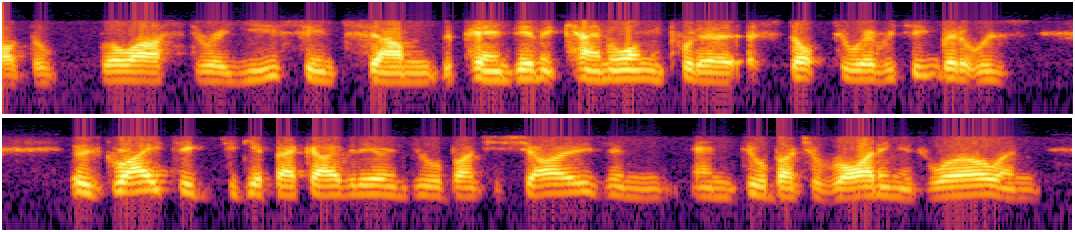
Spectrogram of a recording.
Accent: Australia; I can remember, you know, growing up on the Northwest Coast and tuning into the ARIA Awards every year

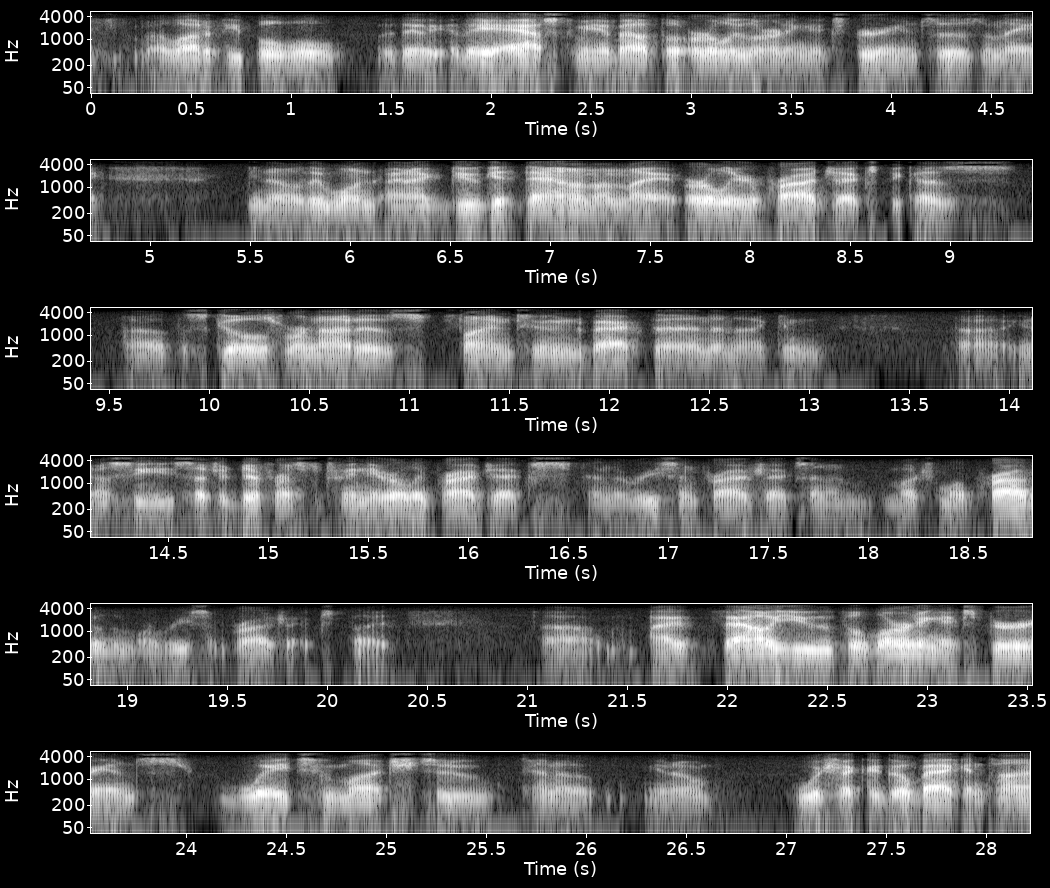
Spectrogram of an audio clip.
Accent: Pittsburgh, Pennsylvania, United States; but probably my teen years growing up in the Pittsburgh area brought it into focus

